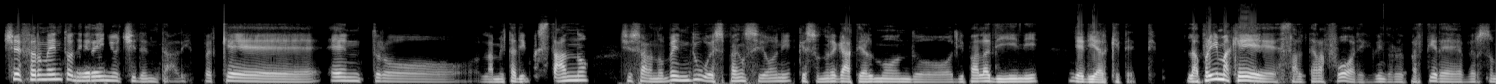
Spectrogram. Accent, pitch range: native, 120-155 Hz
